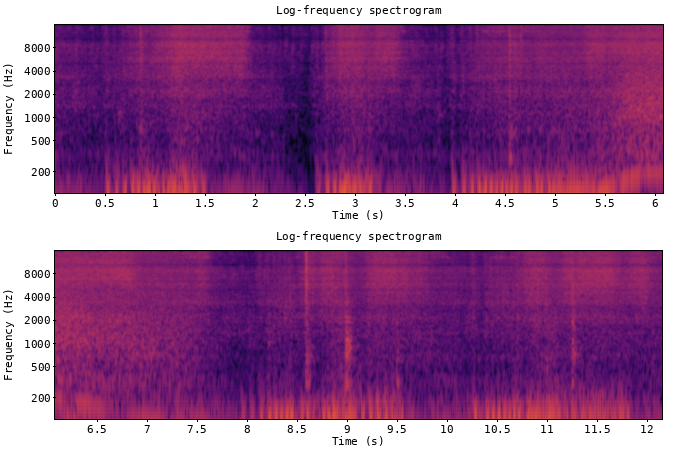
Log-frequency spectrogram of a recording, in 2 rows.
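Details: Nissan 300ZX after swapping Phase 1 injectors for Phase 2 injectors: rough idle hunting, revs flaring and sagging every couple of seconds, surging up to about 4000 rpm; cause suspected, not confirmed.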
